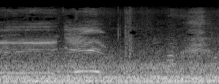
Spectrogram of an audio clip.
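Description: Steady low engine and airflow noise of a jet airliner's cabin in flight, with a voice trailing off near the start.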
